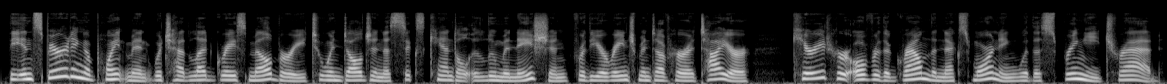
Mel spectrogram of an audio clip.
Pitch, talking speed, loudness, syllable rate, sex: 200 Hz, 170 wpm, -16 LUFS, 5.2 syllables/s, female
